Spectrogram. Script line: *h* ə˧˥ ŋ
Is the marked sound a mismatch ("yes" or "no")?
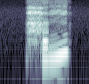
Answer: no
